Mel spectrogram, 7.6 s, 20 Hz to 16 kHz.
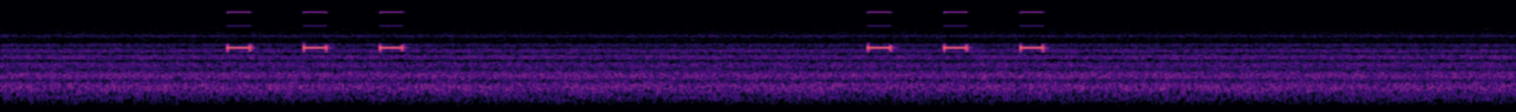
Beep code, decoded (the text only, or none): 3 short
